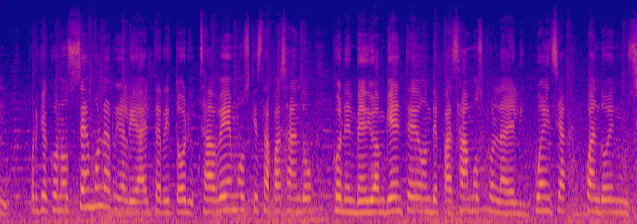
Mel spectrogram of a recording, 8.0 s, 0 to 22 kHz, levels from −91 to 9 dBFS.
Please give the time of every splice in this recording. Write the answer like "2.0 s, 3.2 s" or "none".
2.5 s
